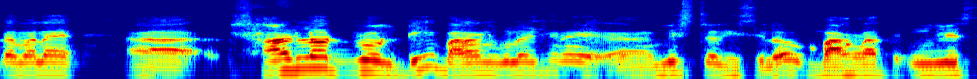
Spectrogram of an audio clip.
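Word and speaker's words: Charlotte Brontë: অধিকাংশ সুযোগ সুবিধা থেকে তারা বঞ্চিত হচ্ছিল তবুও চার্লট ব্রন্ট মানে শার্লট ব্রন্টি বানান গুলো এখানে মিস গেছিল বাংলা ইংলিশ থেকে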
